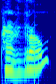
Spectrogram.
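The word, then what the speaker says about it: perro: And supposedly you can hear a difference in Spain between a single R and a double R. So pero means but pero means dog.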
